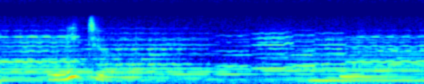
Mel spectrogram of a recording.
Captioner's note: soft music; girl speaks in caveman language; soft music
